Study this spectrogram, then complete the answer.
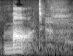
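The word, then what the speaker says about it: Maat: a feather and that is what mott um that's the that's the concept we're representing mod and it is spelled m-a-a-t so it is like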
